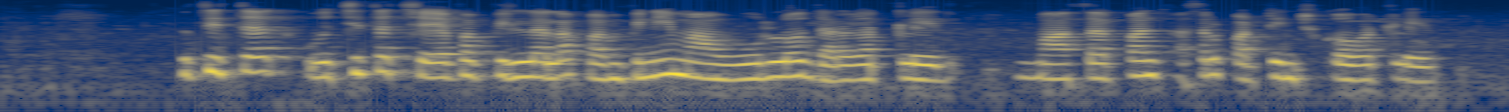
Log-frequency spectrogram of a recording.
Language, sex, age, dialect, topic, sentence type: Telugu, female, 31-35, Telangana, agriculture, statement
